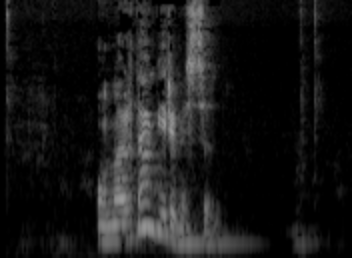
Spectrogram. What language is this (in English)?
Turkish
